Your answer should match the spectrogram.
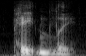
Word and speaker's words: patently: patently all the time. The correct pronunciation is patently. It is pronounced with a long A sound and not a short A sound, which you incessantly employ.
